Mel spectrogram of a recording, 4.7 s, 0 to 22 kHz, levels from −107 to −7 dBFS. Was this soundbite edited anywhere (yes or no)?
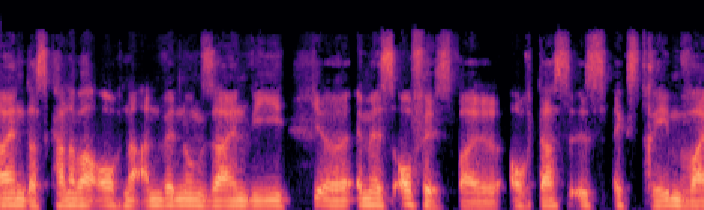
yes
